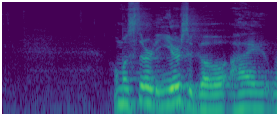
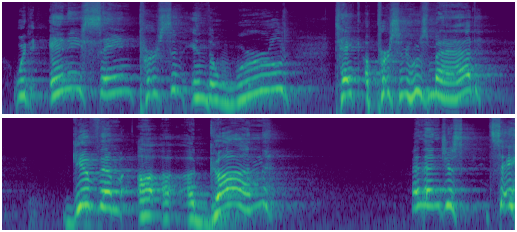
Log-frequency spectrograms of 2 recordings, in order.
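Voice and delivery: loud, raised preaching question; preaching at full force; 11 semitones higher, 8 dB louder than usual. Acted. Pastor asking the church about arming the mad, loud preaching. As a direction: press the absurdity on the listeners.

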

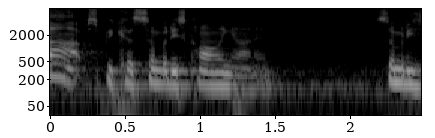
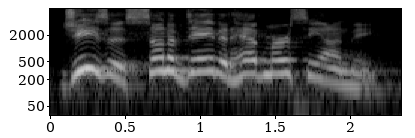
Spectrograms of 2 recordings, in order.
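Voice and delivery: loud, raised cry for mercy; 6 semitones higher, 6 dB louder than usual. Acted. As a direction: call out high over the crowd, easing at the end. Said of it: "he cries out".

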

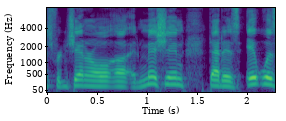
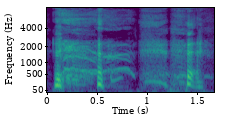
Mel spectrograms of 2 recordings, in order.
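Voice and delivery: high-pitched laugh; 4 dB quieter than usual. Real, not acted.

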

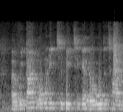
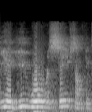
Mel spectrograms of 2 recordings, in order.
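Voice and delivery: "You" doubled and pitched up high; stress on You; 5 semitones higher, 4 dB louder than usual. Shown as a demonstration. Preacher tells listeners Jesus is speaking to them, stressing "You". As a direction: hit "You", then repeat it with emphasis. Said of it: "just gonna emphasise each word".

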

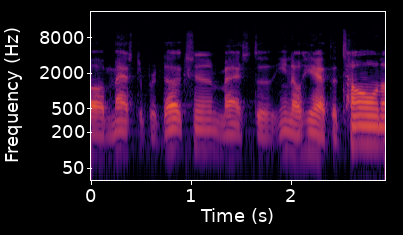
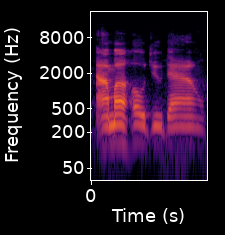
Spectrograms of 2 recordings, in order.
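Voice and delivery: slow, raised-pitch imitation of a rapper; a hint of an alien voice; imitated alien voice; 5 semitones higher, 3 dB louder than usual. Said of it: "was that the alien voice".

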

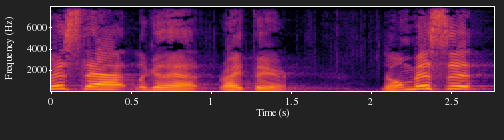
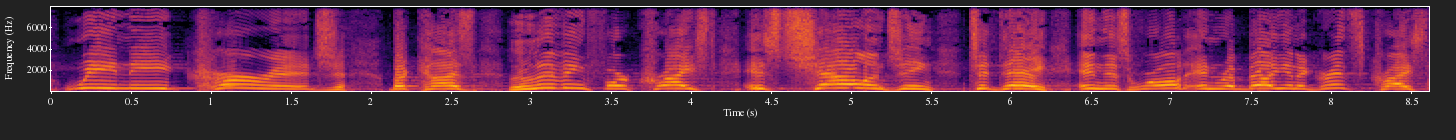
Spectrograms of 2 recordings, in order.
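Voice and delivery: fiery preaching; 4 semitones higher than usual. Acted. Pastor rallying the congregation, fiery full-force preaching. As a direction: preach it out, building the repeated line.

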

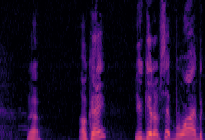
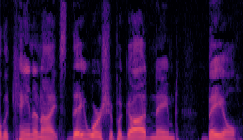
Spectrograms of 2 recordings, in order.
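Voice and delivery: normal talking voice

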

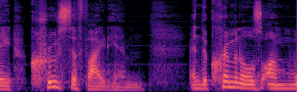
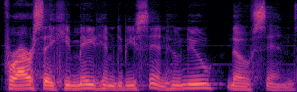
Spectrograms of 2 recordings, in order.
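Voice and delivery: usual speaking voice

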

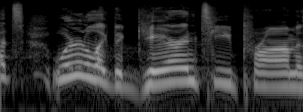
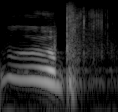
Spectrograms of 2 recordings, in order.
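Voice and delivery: mock crowd wince; 6 semitones higher than usual. Crowd watching the fall.

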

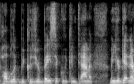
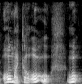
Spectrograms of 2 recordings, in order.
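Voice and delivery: mock fright, rising higher and louder; startled shoppers; 8 semitones higher, 6 dB louder than usual. Imitating shoppers frightened by the sneeze, mock panic. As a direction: squeal it like scared shoppers. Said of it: "they were just like".

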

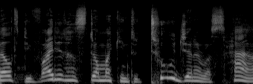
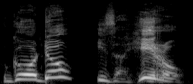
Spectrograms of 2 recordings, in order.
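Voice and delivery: loud, emphatic declaration; solemn, forceful announcement; serious, proud father; 6 semitones higher, 12 dB louder than usual. A narrator's reading. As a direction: proclaim it in all seriousness, punching the key words. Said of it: "in all seriousness".

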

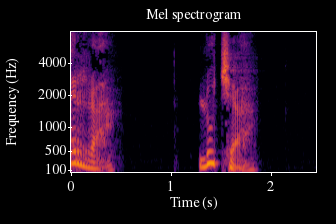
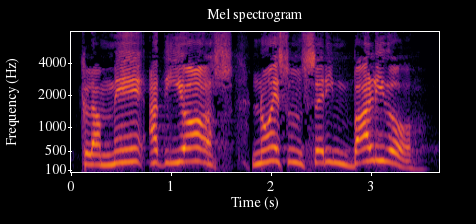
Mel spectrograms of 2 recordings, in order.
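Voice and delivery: fervent preaching; 7 semitones higher than usual. Acted. Preacher insisting on whom he cried to, fervent and high. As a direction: preach it with fire, pitched high.

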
